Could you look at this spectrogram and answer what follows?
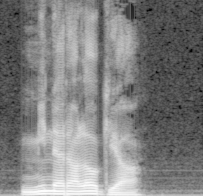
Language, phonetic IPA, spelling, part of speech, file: Polish, [ˌmʲĩnɛraˈlɔɟja], mineralogia, noun, Pl-mineralogia.ogg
